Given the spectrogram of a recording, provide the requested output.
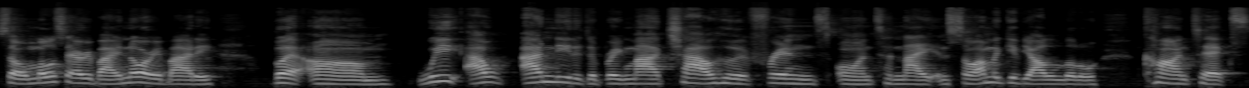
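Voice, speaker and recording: This voice has an American accent and a bright, sharp, animated tone. It moves at a moderate pace on a very clean recording with a silent background. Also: woman, fairly low pitch for a woman, ordinary pitch variation. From Baltimore, Maryland. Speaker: podcast host. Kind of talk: casual chat.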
